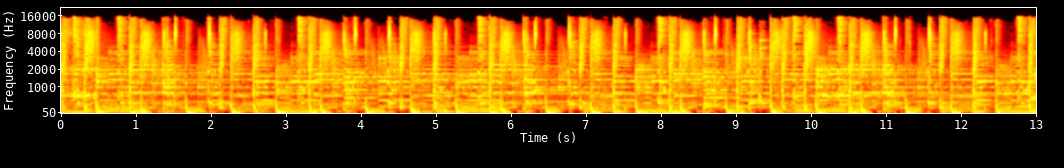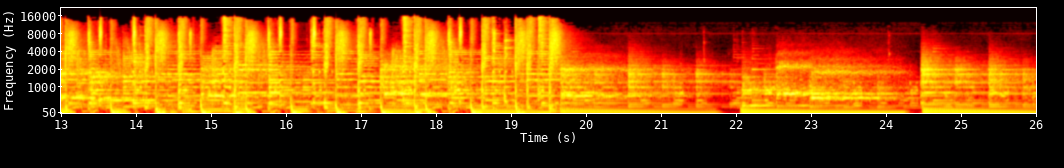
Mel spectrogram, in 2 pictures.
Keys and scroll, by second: 12.5 ctrl+t.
